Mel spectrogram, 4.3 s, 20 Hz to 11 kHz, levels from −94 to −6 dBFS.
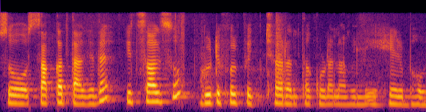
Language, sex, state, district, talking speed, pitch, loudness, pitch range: Kannada, female, Karnataka, Belgaum, 140 wpm, 200 Hz, -22 LUFS, 185-225 Hz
